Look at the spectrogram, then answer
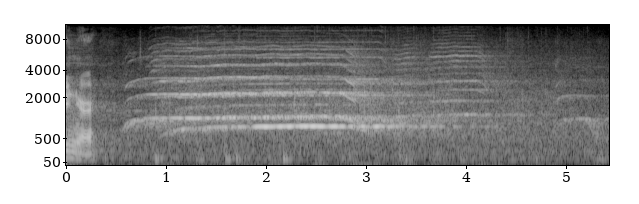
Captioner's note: attendees whooping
